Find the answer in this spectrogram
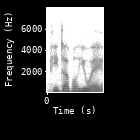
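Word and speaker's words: Poirot: right there spin dash Diva said pronounced pwa according to okay yeah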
